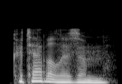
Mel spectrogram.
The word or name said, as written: catabolism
